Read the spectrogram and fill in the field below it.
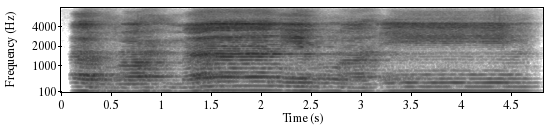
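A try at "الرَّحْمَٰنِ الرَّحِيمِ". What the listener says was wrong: Ro-nya ro tebal ya. Dan ditahan dulu. Pak, kalau tasydid itu ditahan dulu, Pak, ya. Ditahan baru dikeluarin. Ar-Rahmanir Rahim. Dan ma-nya 2 harokat aja, Mas. Ar-Rahmanir Rahim. Suaranya jangan masuk ke hidung. Terus yang kedua, haknya sama ro-nya diperbaiki lagi.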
